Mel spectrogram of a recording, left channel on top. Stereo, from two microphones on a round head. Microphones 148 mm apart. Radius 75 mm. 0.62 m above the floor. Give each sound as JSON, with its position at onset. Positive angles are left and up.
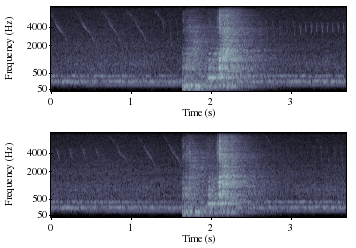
{"t": 1.6, "sound": "a dog barking", "side_deg": -70, "distance_m": 7.5}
